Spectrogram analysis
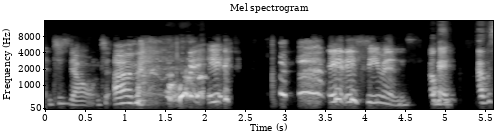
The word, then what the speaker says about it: Semans: It it is Semans.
